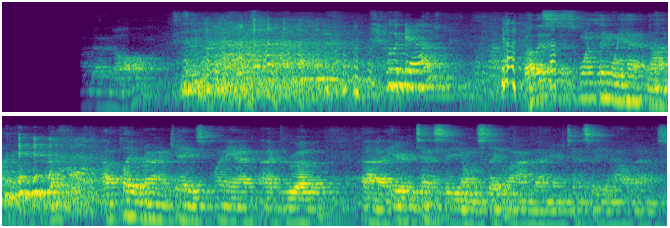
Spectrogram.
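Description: A man strums an acoustic guitar through loudspeakers in a large hall.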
